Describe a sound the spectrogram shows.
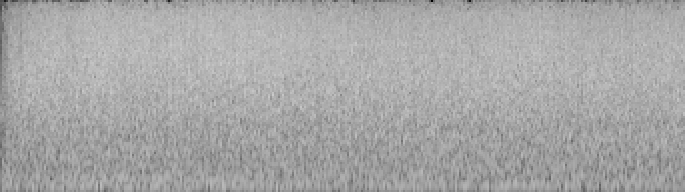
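Loud, steady static hisses and crackles from a radio receiver.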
